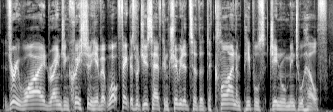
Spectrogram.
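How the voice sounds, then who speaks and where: A man's voice: medium pitch, fairly quick, dry recording, clean studio sound. A man hosting a podcast interview, reading a scripted intro and then asking friendly questions. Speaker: podcast host.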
